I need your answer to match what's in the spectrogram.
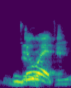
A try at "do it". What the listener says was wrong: Okay, so your D, do it, is pronounced just a little bit back on your palate. Do it. It's different to the way I say it. I say do it.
